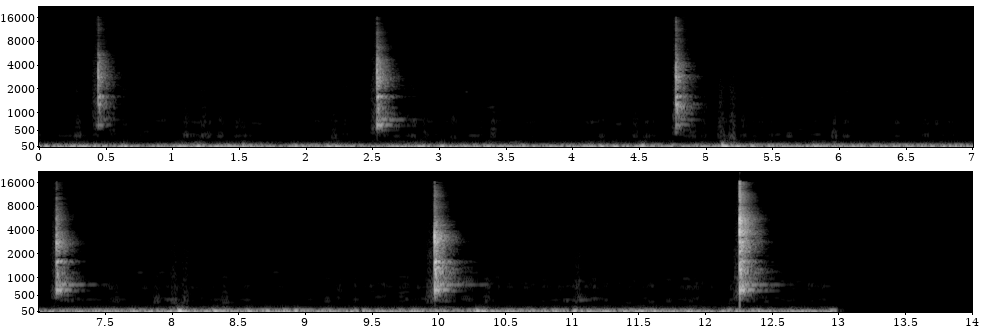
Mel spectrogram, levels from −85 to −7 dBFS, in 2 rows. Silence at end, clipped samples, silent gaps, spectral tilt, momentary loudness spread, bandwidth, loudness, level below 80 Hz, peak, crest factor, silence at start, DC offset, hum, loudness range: 1 s; under 0.1%; none; 0.5 dB/octave; 23 LU; 16.5 kHz; -29 LUFS; -40 dBFS; 0 dBFS; 36 dB; 0 s; under 0.1%; none; 13 LU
